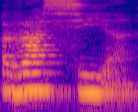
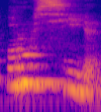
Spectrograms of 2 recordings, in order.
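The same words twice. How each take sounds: First: "Россия" slowly as ra-SSI-ya; correct A vowel. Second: "Russia" mispronounced as ru-SSI-ya; wrong U vowel. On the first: Teacher correcting the mistake, "Россия" said slowly ra-SSI-ya. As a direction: open A first in "Россия", stretch the stressed "си". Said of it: "pronounce A because O here is not stressed". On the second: Teacher showing a common mistake, "Russia" said ru-SSI-ya. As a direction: put a U in the first syllable of "Russia", Russian-style. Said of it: "the country is not Russia". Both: Shown as a demonstration.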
